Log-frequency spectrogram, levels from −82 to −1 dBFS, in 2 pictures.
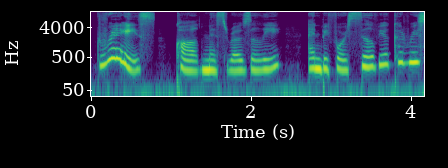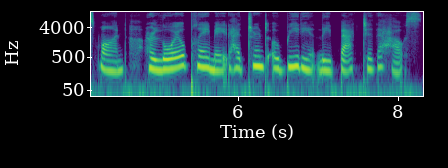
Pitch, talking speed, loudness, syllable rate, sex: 245 Hz, 135 wpm, -18 LUFS, 5.1 syllables/s, female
